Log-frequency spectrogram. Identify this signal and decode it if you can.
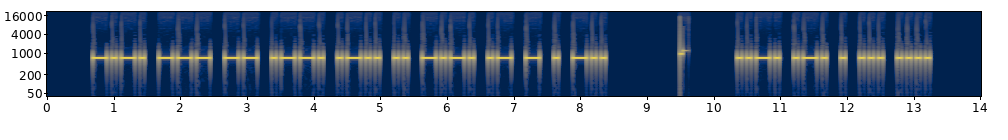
Morse code, heard as a keyed tone, about 17 wpm, 700 Hz. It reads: COMPLICATED FRESH
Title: Sentences from Top 1200 Words - New Word Drill - 17wpm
